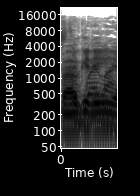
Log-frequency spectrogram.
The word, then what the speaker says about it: Abogidi: Abogidi was. Yep. – By the way, people who don't know that, like, that came out on Twitter that maybe that's actually how his name is pronounced. – Abogidi, yeah.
